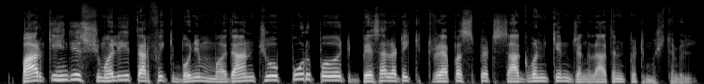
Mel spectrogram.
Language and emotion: Kashmiri, neutral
